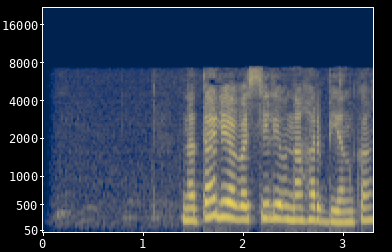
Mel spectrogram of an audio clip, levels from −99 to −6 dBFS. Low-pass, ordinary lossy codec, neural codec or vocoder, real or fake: 7.2 kHz; MP3, 48 kbps; vocoder, 44.1 kHz, 128 mel bands, Pupu-Vocoder; fake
